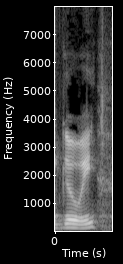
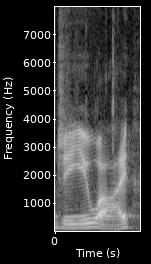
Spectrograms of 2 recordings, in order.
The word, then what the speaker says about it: GUI: Now, before I get into what they do, I want you guys to know I am pronouncing guey properly. Go look it up, it's actually pronounced guey, not gui.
